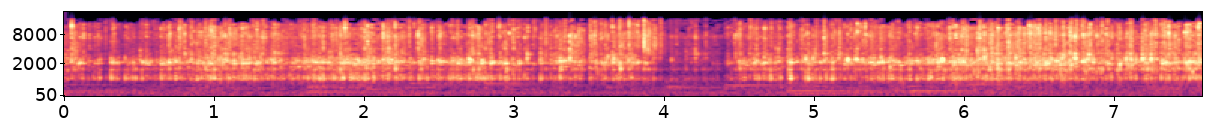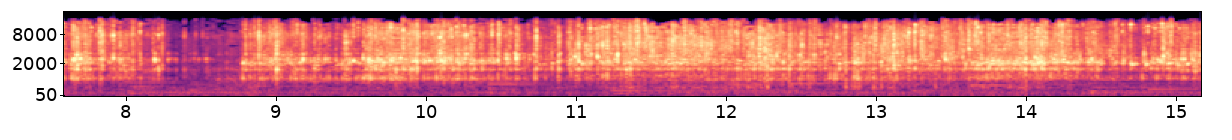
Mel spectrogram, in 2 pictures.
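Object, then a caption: Round wooden rain drum with loose beads inside. Long dark nails tap and scratch the face of a flat, hollow, round dot-painted wooden rain drum with a wooden rim, tilting it so the contents inside rattle. A dense, bright, hissing rattle runs almost continuously, with two brief quiet dips around 4 and 8.5 seconds.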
